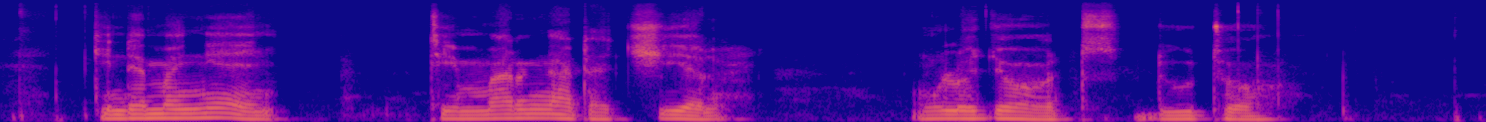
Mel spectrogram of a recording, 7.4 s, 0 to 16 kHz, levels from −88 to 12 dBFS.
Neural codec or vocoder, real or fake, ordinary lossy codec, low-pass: codec, 44.1 kHz, 7.8 kbps, DAC; fake; none; 14.4 kHz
